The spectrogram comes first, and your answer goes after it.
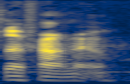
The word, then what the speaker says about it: Le Fanu: So, Carmilla, by Joseph Sheridan Le Fanu, and I did find out it is Le Fanu, is how his name was pronounced, or I guess you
